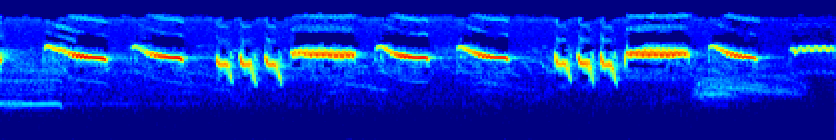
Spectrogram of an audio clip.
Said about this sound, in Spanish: ¿Cómo no sucumbir al encanto de los pájaros de las zonas rurales? Por ejemplo, esta es una alondra.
